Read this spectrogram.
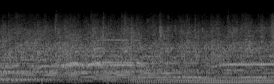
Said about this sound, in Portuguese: Mas sem o pessoal da fotografia, como é que a gente vai alcançar essas pessoas? Então aplaude eles também.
